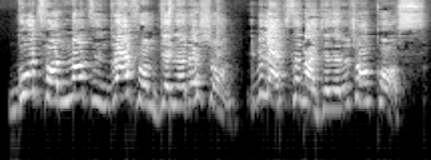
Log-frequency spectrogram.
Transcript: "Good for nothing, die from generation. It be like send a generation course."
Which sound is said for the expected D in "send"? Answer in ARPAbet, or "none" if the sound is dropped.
none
